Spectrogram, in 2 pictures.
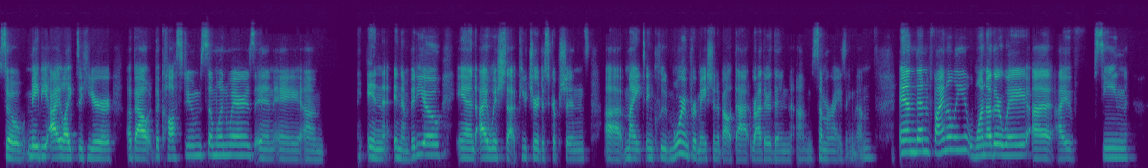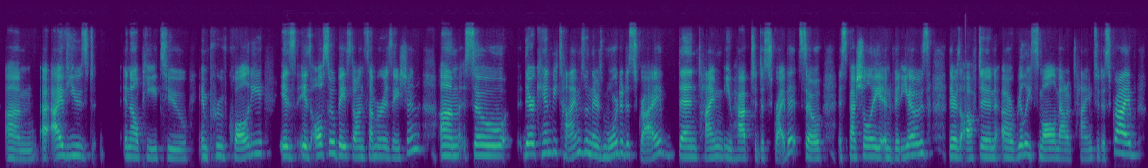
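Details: Woman who self-discloses a stutter and notes she may pause more when talking; stuttering.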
